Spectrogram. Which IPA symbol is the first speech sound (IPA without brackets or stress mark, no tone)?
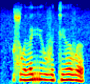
sʷ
